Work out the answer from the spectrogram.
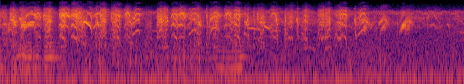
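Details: Weavers at nest building: busy, overlapping chatter, dense buzzy and sizzling notes mixed with sharp chirps, high-pitched and continuous like a noisy colony.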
